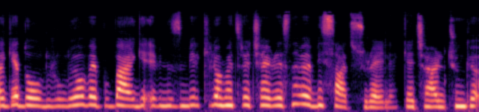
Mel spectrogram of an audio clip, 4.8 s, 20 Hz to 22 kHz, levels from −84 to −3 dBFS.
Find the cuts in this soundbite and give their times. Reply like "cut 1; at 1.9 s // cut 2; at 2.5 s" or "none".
none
